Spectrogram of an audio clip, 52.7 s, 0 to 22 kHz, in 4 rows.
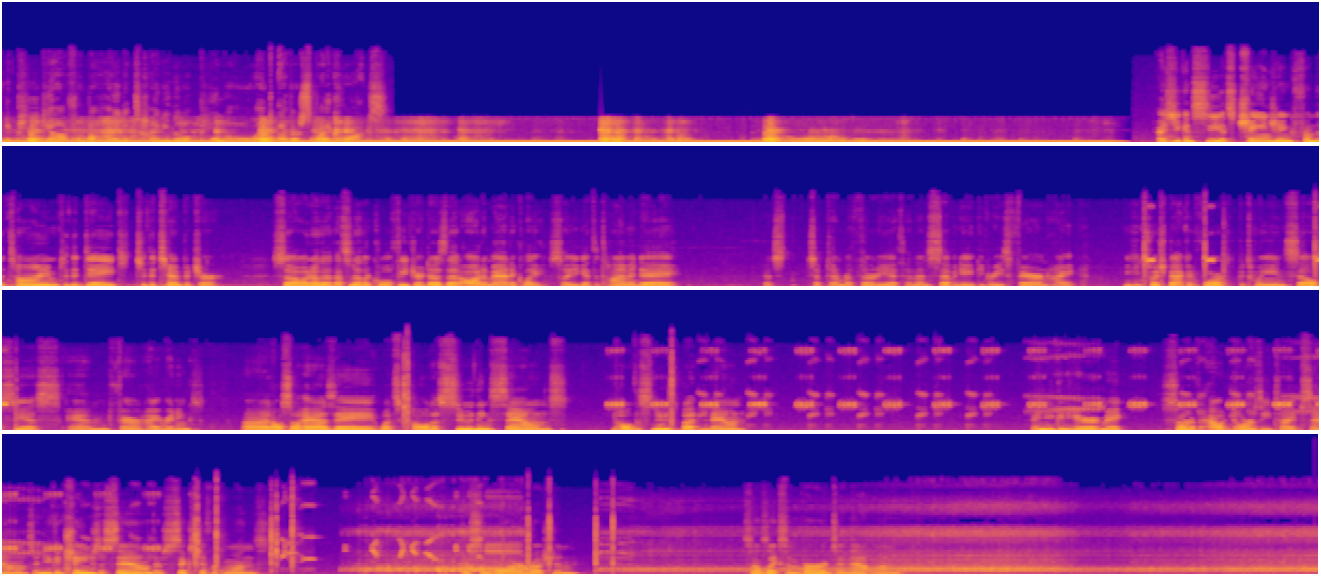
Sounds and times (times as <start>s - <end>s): Speech: 0.0s - 4.0s, 7.7s - 9.0s, 11.6s - 20.0s, 20.8s - 33.8s, 36.7s - 42.2s, 44.2s - 45.4s, 47.0s - 48.6s.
